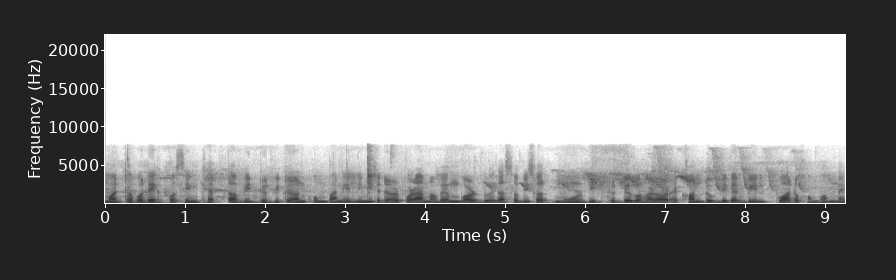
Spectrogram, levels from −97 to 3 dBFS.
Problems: constant background noise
